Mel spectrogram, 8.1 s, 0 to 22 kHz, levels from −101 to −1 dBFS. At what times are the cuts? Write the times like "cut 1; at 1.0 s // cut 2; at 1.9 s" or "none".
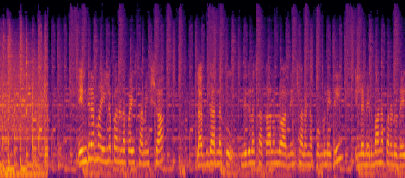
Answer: none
